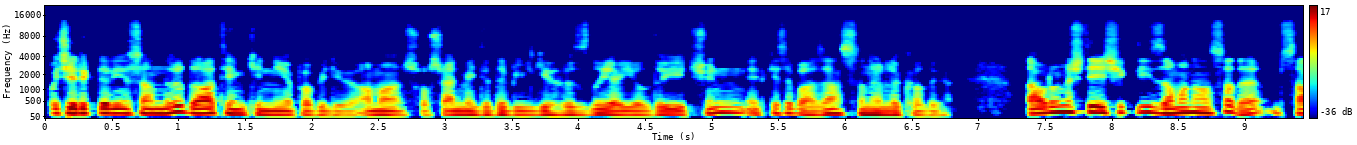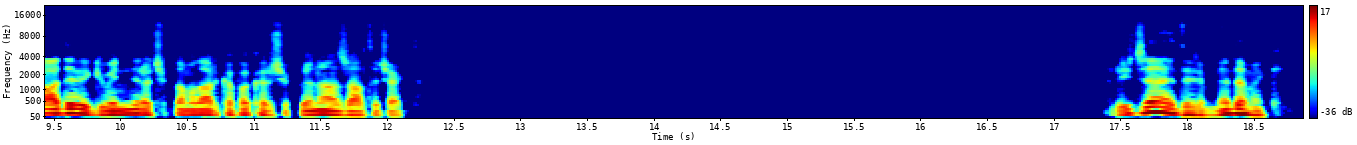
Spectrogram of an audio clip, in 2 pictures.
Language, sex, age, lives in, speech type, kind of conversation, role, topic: Turkish, male, 25-29, Italy, read, expert-assistant, expert, Bilimsel bilgi ile kişisel deneyim arasında denge nasıl kurulur?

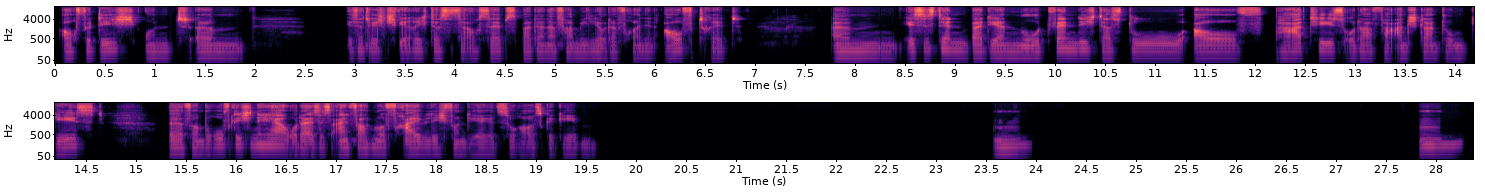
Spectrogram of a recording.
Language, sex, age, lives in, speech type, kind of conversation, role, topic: German, female, 55-59, Germany, conversation, advice, advisor, Warum fühle ich mich auf Partys und anderen sozialen Veranstaltungen oft unwohl und überfordert?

